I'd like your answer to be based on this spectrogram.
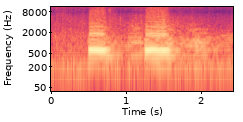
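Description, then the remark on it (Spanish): A ship's horn on a boat at sea, far from the coast, sounds two loud, deep, brassy blasts in quick succession, each short and followed by a lingering echo that trails off over a steady background rumble. “Pero podemos utilizar la bocina del barco.”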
